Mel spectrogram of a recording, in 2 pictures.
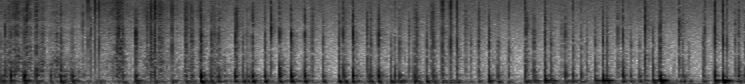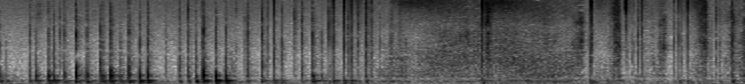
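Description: Long painted nail tips tap quickly over a flat, solid cork floor, making a dense run of soft, low, dull clicks that die away almost at once. The tapping carries on through most of the clip, giving way near the end to a brief stretch of faint scratching hiss before the taps return.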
